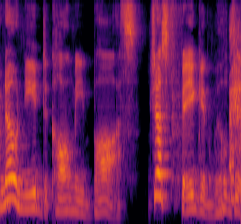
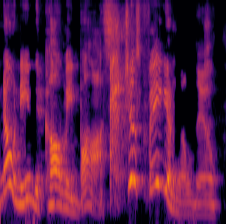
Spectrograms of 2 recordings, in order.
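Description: First: It is read in his normal voice. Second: It is read in a silly put-on voice.

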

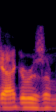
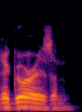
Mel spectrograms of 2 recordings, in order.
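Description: First: The stress is on the first syllable. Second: The stress is on the second syllable. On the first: "I just think agorism rolls off the tongue better" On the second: "he preferred accent on the gore"

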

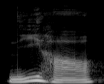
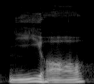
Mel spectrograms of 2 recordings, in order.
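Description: First: The first syllable rises instead of dipping. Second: Both syllables dip down in a low tone. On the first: "it might be a little bit confusing to hear me say ni hao if you just learned that ni is a third tone" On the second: "having to go down and down again for ni hao"

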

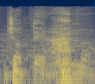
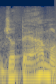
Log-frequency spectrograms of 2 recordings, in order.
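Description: First: It sounds heartfelt, said from deep inside. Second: It sounds shallow, said only from the lips.

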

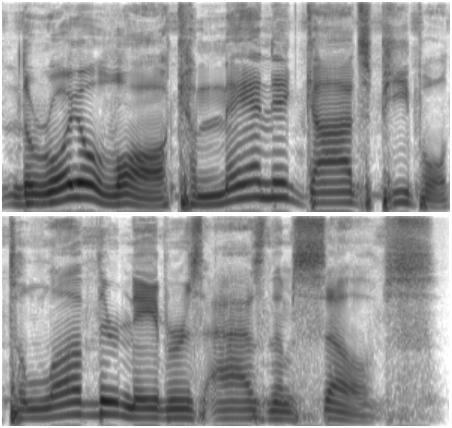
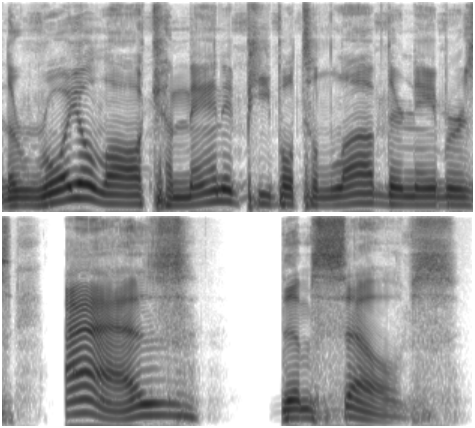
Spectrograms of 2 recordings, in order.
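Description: First: The word 'as' gets no special stress. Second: The word 'as' is strongly stressed.

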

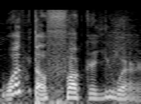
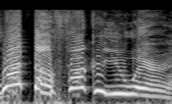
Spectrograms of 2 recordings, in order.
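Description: First: It is said with less enthusiasm. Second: It is said with more enthusiasm.

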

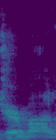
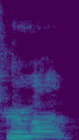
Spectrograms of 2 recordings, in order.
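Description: First: The name begins without an H sound. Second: The name begins with an H sound. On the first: The speaker calls it wrong. "you keep saying Germán" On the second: The speaker calls it right. "when it's Herman"

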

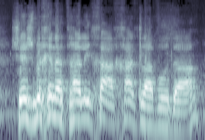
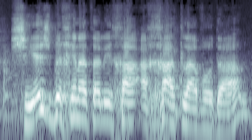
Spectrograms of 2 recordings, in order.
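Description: Both takes have the same delivery.

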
